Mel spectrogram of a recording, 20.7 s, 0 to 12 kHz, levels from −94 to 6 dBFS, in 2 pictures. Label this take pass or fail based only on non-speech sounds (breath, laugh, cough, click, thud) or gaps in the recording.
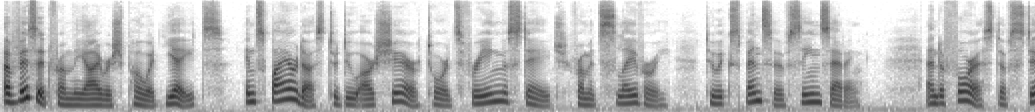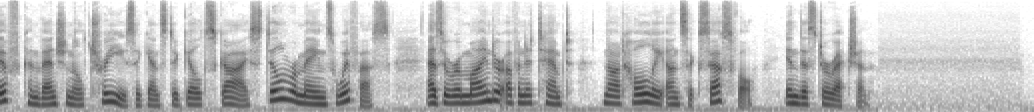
pass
